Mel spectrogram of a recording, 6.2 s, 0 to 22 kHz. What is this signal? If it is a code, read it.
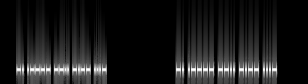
Morse code, heard as a keyed tone, about 35 wpm, 700 Hz. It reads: N1ZYV N1ZYV
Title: Speed Racing - USA Call Signs 30wpm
